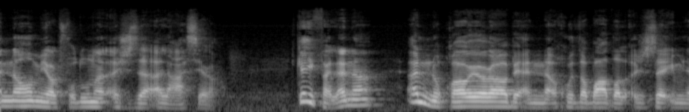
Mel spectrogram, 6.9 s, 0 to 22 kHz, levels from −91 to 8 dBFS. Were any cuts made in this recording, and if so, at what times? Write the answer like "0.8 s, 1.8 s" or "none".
2.9 s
